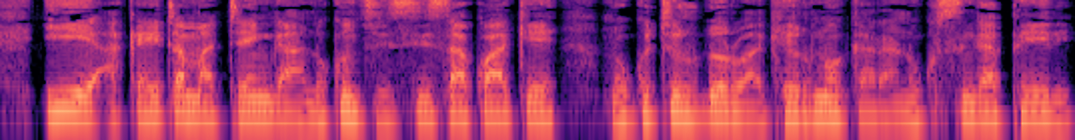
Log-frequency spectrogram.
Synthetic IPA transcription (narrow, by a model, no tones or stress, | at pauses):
ije̞ʔakaitamate̞ŋɡano̞kunzwisisakwake̞ | no̞k̬utiruɗo̞rwake̞runo̞ɡʱaɾano̞ku̥siŋɡape̞ːɾi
